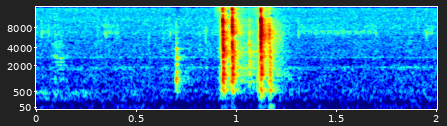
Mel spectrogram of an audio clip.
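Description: Three small clicks about a second in, a faint one then two sharp ones close together: channel switches being flipped on an RC transmitter. Otherwise near silence.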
